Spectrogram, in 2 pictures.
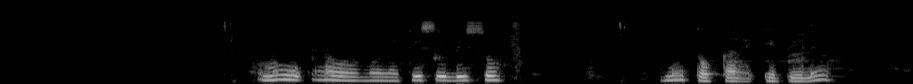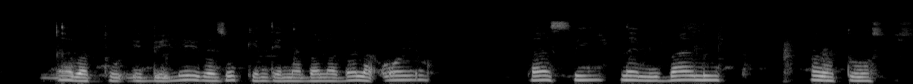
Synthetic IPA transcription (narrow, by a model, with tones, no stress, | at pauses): a˨mɔ˦ni˦a˦wa˨bo˨la˨ki˦si˦bi˦so˦˨ | me˦to˨ka˨e˨be˨le˦ | a˦˨ba˨tʰo˨ʔe˨be˨le˦ba˨zo˦kɛ˨ndɛ˨na˨ba˨la˨ba˦la˨ʔo˦jo˦ | pa˦si˦na˨mi˨ba˦li˦ | a˦na˨to˦mo˨su̥˦su̥˨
